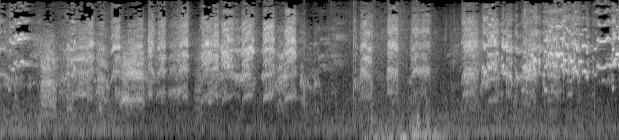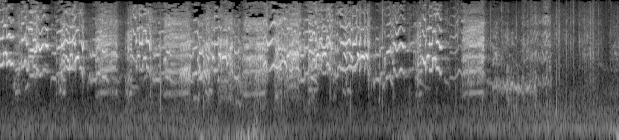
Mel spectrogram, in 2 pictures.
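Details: Sulphur-crested cockatoos with rainbow lorikeets, gathered at a feeding spot in Sydney, Australia: dense, harsh, screechy squawks overlap almost continuously, several birds calling at once.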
